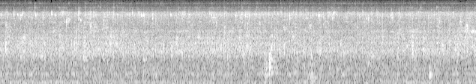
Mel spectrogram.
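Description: Chicken pieces frying in oil in a wok: a steady sizzle with scattered small pops and crackles.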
